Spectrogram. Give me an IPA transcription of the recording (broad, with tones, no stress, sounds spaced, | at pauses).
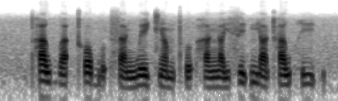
t̪ʰ a˦ w b a˨ ʔ kʰ ɔ˥˧ b o˨ ʔ s a˨˩ ŋ w e˧ t͡ɕ ã˨˩ m t̪ʰ o˨ ʔ h a˧ ŋ a˧ j s i˦ ʔ m j a˨˩ kʰ a˦ w h i˦ ʔ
